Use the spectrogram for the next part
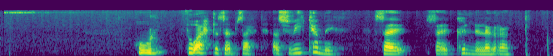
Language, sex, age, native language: Icelandic, female, 12, Icelandic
